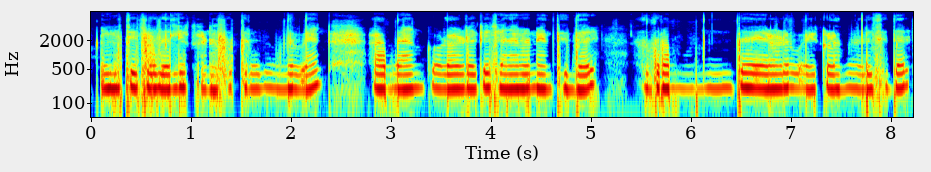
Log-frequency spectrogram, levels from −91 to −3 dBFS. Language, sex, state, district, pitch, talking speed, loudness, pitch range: Kannada, female, Karnataka, Mysore, 205 Hz, 45 wpm, -16 LUFS, 200-210 Hz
